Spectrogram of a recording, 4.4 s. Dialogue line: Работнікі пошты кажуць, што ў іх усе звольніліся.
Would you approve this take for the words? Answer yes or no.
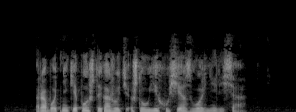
yes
